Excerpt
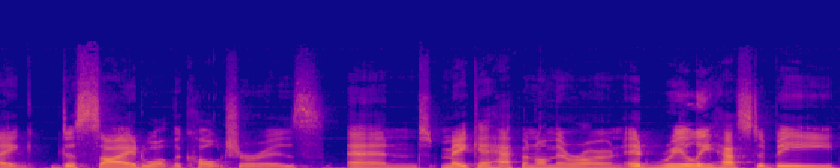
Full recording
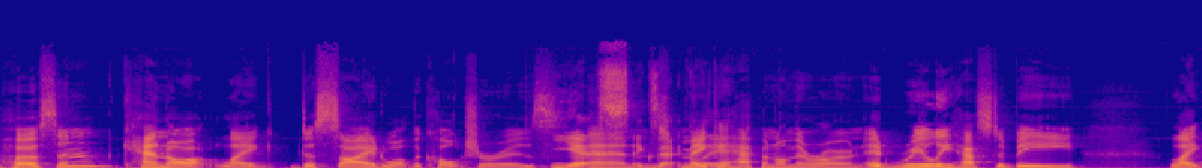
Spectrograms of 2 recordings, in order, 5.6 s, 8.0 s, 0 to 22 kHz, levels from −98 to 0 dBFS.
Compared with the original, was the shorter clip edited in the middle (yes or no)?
no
